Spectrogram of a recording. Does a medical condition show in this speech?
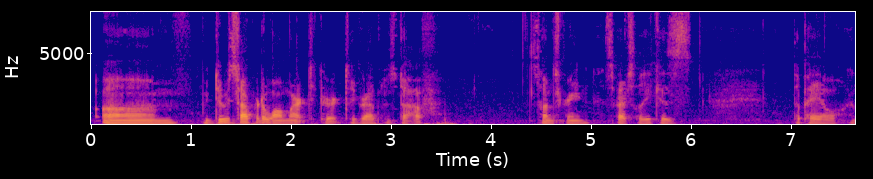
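No.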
